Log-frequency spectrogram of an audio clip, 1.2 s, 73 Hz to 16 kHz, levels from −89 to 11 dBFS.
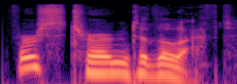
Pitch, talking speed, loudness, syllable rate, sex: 140 Hz, 255 wpm, -15 LUFS, 4.4 syllables/s, male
